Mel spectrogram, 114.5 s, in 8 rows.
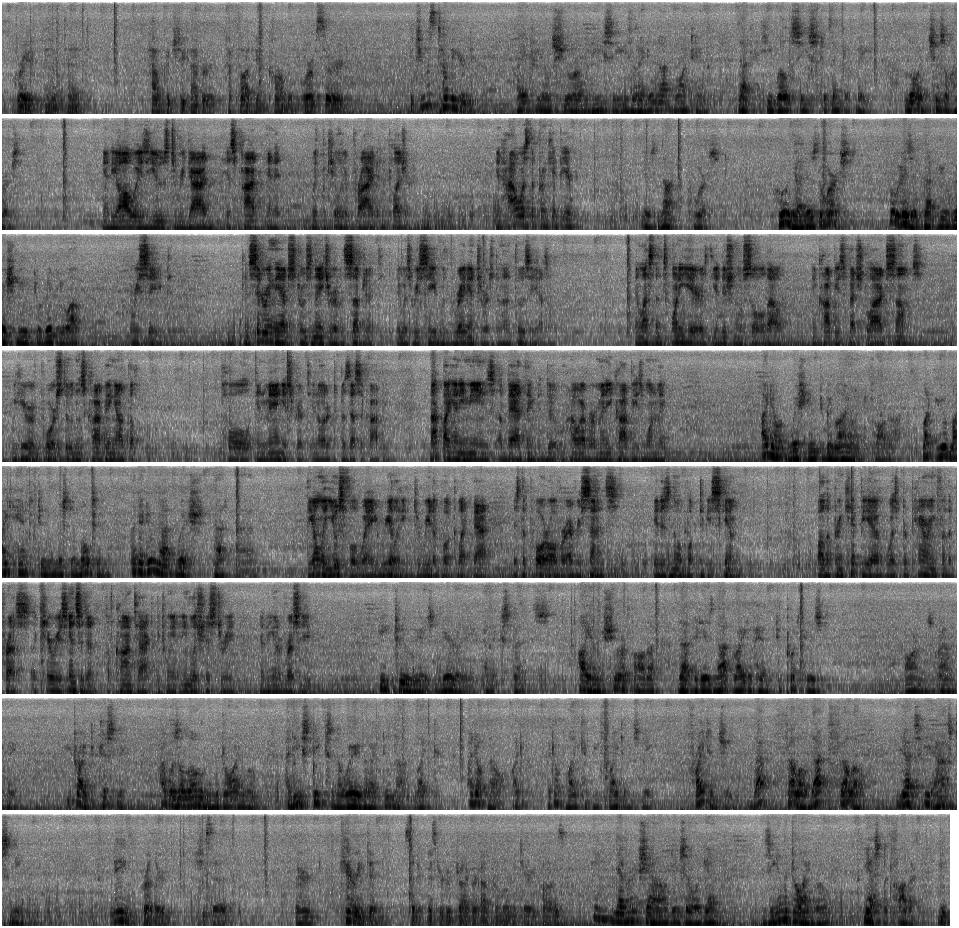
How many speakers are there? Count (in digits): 3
